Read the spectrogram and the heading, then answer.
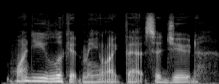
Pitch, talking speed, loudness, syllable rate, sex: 125 Hz, 275 wpm, -19 LUFS, 5.2 syllables/s, male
